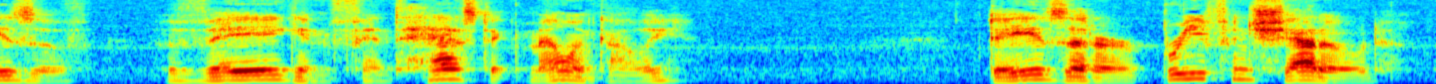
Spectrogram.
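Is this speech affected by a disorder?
No.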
